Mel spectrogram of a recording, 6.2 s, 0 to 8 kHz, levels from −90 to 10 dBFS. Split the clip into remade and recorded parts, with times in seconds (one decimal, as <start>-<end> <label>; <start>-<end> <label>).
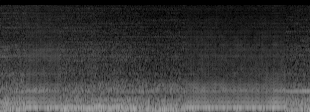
0.0-0.5 recorded; 0.5-1.2 remade; 1.2-3.7 recorded; 3.7-5.7 remade; 5.7-6.2 recorded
